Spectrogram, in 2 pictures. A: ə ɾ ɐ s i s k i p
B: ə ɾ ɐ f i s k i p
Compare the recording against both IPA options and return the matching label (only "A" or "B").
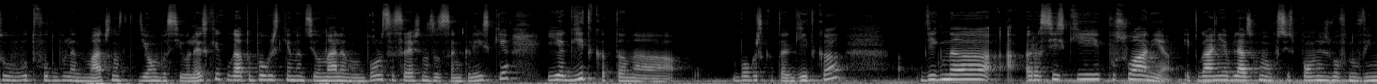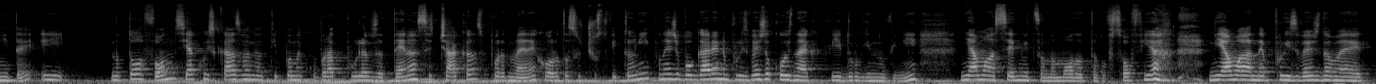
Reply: A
